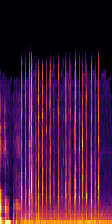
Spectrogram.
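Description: Computer keyboard typing: a fast, faint run of keystrokes, about a dozen a second, as a command is typed into a terminal.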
